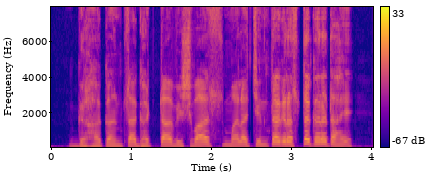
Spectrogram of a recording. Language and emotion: Marathi, fearful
